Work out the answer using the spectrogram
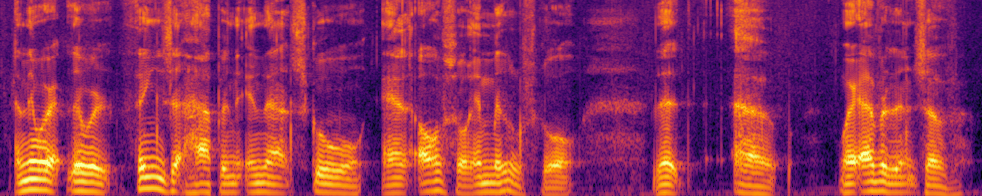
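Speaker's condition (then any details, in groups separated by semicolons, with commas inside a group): Cerebral palsy; from birth; able to hike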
